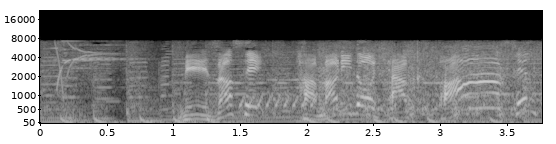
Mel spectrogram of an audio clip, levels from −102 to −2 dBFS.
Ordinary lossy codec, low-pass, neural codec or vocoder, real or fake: none; 7.2 kHz; none; real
